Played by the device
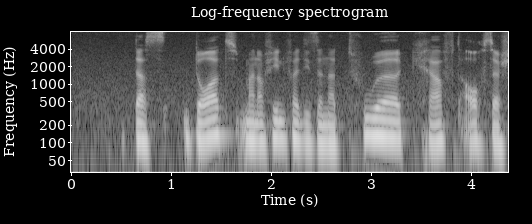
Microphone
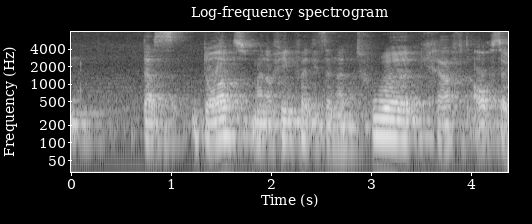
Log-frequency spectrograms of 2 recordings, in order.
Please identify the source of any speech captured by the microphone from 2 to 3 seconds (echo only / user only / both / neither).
echo only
